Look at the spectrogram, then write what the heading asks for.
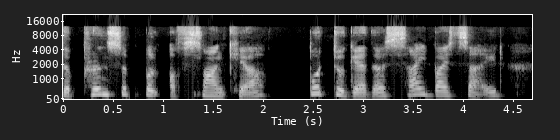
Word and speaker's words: सांख्य: हां please please in answer one second in answer Krishna affirms that the संख्या गोस by knowledge and रनंसिएशन सांख्या जीती सांख्या संख्या नहीं सांख्य द सांख्या गोस बाय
